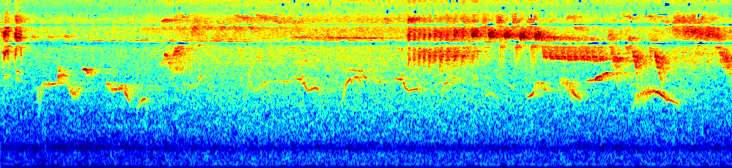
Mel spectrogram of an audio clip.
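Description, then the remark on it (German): Several birds call and sing over one another, blackbird, chaffinch and tit among them: short varied whistles and chirps repeating throughout over a steady high insect-like buzz that grows louder halfway through. “Und ja, Amsel, Buchfink, Meisenrufer.”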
